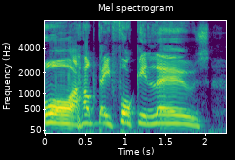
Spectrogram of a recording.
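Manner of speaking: fake English accent, lose stretched out. Acting out a guy who grew his hair out, in a put-on English accent. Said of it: "Shout outs to my English accent".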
